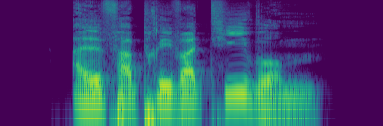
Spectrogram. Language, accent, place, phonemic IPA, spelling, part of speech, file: German, Germany, Berlin, /ˈalfa pʁivaˈtiːvʊm/, Alpha privativum, noun, De-Alpha privativum.ogg
- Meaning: alpha privative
